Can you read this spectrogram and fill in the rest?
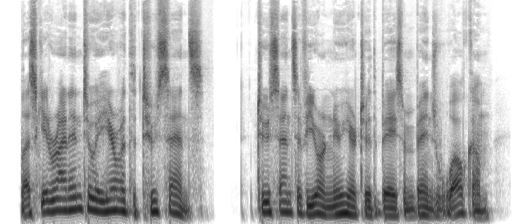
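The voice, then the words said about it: Congested voice from a cold. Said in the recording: “I have had a cold... why I sound so weird”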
